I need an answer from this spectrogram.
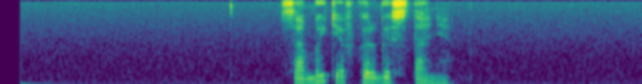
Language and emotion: Russian, neutral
